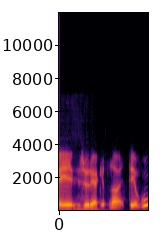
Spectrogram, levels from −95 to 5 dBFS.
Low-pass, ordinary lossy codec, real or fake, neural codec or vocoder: 7.2 kHz; MP3, 96 kbps; fake; codec, 16 kHz, 4 kbps, X-Codec, HuBERT features, trained on LibriSpeech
